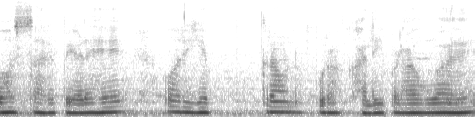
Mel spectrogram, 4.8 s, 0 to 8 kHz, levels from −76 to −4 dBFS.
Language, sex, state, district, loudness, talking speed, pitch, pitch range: Hindi, male, Uttar Pradesh, Budaun, -31 LUFS, 150 wpm, 120 Hz, 115-130 Hz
